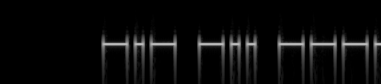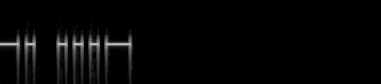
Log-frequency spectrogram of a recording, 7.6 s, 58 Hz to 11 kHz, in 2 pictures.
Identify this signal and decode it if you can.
Morse code, heard as a keyed tone, about 16 wpm, 700 Hz. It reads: KD9V
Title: USA Call Signs - 4 Characters - Repeated 2x - 15wpm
